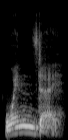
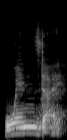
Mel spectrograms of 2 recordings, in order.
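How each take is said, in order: The two takes are said the same way.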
